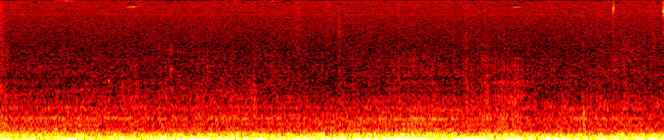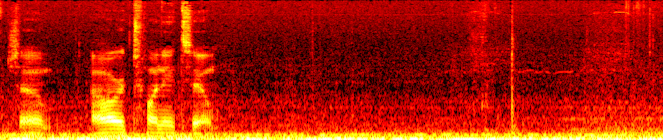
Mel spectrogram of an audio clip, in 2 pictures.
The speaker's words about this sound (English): So much fucking traffic.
